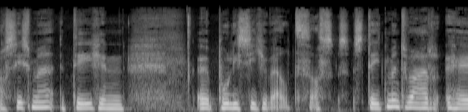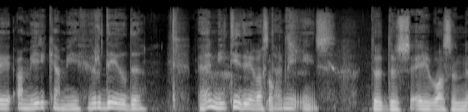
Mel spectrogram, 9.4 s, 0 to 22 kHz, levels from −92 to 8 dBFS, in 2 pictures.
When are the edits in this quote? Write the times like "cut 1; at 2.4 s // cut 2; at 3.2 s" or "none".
cut 1; at 3.5 s // cut 2; at 6.6 s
